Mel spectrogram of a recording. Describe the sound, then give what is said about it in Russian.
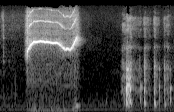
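A woman whistles loudly to call someone over: one shrill, piercing high note held steady for about a second, bending slightly upward just before it cuts off. “Мадам, не следует так свистеть.”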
